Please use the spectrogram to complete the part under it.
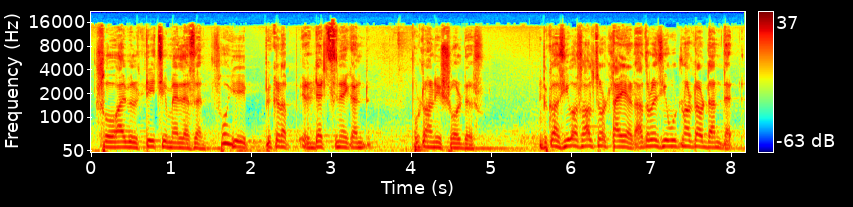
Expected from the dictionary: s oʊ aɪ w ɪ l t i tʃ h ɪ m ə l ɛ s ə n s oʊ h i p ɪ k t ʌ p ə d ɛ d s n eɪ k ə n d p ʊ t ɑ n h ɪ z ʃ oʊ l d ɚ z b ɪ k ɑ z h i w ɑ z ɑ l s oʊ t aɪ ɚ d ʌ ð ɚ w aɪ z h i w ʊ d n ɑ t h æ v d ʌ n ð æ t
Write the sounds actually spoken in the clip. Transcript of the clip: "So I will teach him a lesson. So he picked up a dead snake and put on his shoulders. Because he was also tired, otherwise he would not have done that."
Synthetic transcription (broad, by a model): s oʊ aɪ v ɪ l t i tʃ h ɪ m ə l ɛ s ə n s oʊ h i p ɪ k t ʌ p ə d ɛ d s n eɪ k ə n d p ʊ t ɑ n h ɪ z ʃ oʊ l d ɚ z b ɪ k ɑ z h i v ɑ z ɑ l s oʊ t aɪ ɚ d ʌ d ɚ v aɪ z h i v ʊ d n ɑ t h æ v d ʌ n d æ t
